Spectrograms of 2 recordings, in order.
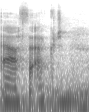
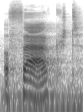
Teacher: So it's the same second syllable, but in this case, because it's the noun, the first syllable gets stressed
